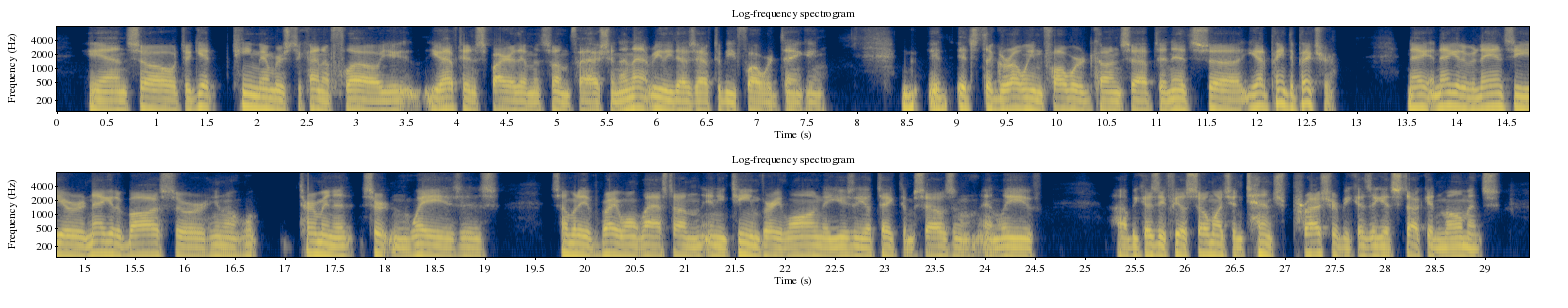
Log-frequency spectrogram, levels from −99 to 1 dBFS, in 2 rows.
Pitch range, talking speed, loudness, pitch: 100-120 Hz, 180 wpm, -19 LUFS, 105 Hz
